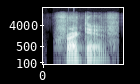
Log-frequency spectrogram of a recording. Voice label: "furtive", American

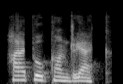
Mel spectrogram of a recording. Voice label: "hypochondriac", Indian

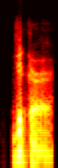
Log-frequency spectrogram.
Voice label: "vigour", American

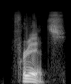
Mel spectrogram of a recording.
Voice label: "fritz", American

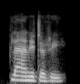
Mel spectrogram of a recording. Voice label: "planetary", Indian; Dictionary

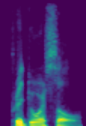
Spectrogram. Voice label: "predorsal", American

